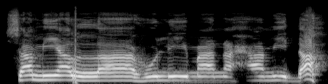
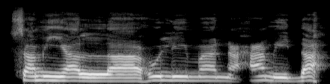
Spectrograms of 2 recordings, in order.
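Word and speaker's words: سمع الله لمن حمده: ভাইকে আমি দেখেছি যে রুকু থেকে উঠে বলে সামি আল্লাহু লিমান হামিদাহ এভাবে বলবে তাহলে আমি ওখান থেকে শিখি আমি ওখান থেকে শিখি এটাই শুদ্ধ আমি নিজেকে ওভাবে আমি পড়ি। সামি আল্লাহু লিমান হামিদাহ।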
